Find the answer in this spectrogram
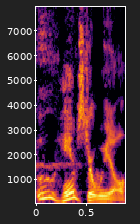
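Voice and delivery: sudden, distracted ooh exclamation at the start. Imitating Carolyn getting distracted: imitating Carolyn. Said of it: "she saw the big wheel and she's like".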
